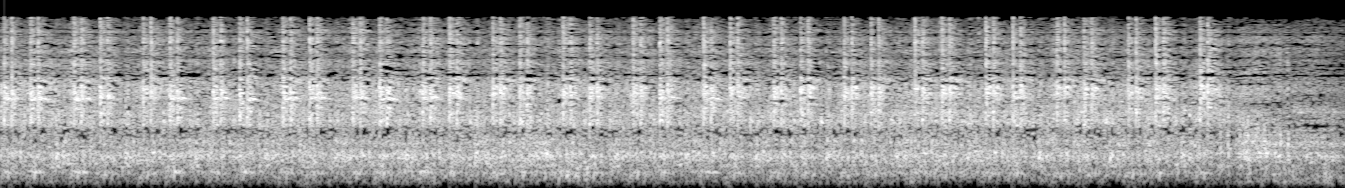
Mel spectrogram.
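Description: Passenger coaches of an express train running past at speed close by: a steady loud rush with a quick, even clatter of wheels over rail joints, dropping away near the end as the last coach goes by.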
